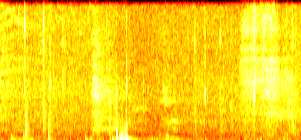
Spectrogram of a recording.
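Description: Handling noise from a handheld microphone as it is picked up: a few light knocks and one louder thump about a second in.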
